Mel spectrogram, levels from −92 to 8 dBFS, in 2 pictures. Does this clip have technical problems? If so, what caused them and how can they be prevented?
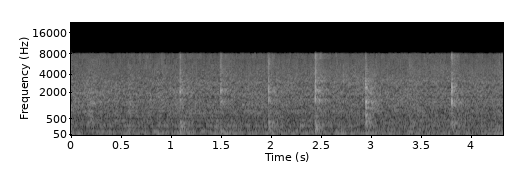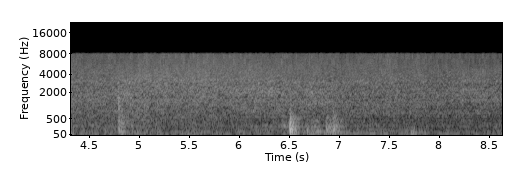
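Yes. Throughout the clip, these everyday sounds are rough and grainy, with nothing above 8.2 kHz and no swirling holes. That points to heavy Opus compression in its music mode, likely at a very low rate near 12 kbps. The encoder fills starved bands with noise instead of leaving gaps, so this differs from MP3's watery artefacts. Encoding at a higher bitrate prevents it.

From 3.09 to 5.99 s, a robotic 100 Hz buzz rides on the signal. This is buffer tearing: writer and reader cross inside every period, so about a fifth of each buffer replays audio roughly 20 ms old between hard joins. Unlike an underrun, there are no silent gaps. Keeping the write pointer safely ahead of the hardware read position prevents it.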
